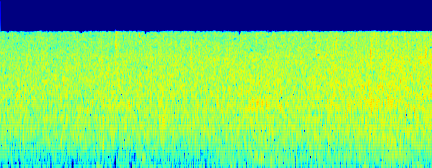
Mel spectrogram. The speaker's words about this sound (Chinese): 怎么鼓掌声音一点都不响？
